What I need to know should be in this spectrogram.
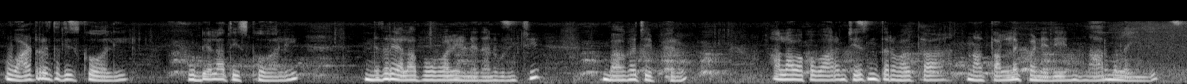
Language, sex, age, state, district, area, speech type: Telugu, female, 30-45, Andhra Pradesh, Nellore, rural, spontaneous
